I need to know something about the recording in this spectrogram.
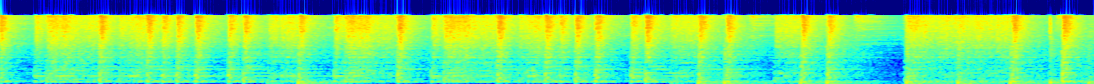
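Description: Traditional New Orleans jazz drum kit playing a solo parade-style beat on snare and bass drum, with snare rolls and rimshots. It breaks off briefly near the end, then comes back in.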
